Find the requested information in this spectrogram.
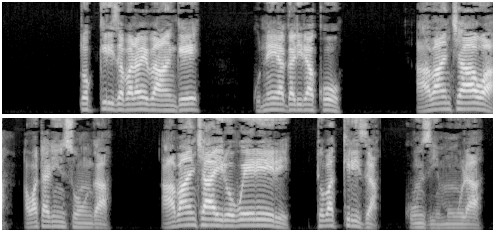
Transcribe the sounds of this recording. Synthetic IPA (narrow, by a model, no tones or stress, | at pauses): to̞kːiɾizaβalaβe̞βaːŋɡe̞ | kune̞ːjaɡaliɾako̞ | aβaːɲcaːwaː | watalinso̞ːŋɡaː | βaːɲcaːjiɾo̞ːβwe̞ːɾe̞ːɾe̞ | to̞βakːiɾiza̰ | kuːnziːmuːla̰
